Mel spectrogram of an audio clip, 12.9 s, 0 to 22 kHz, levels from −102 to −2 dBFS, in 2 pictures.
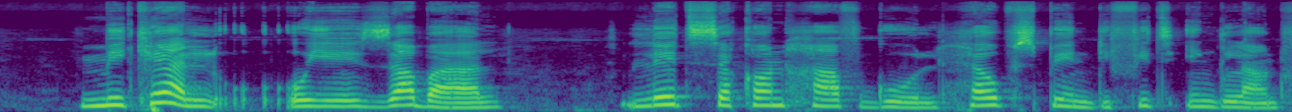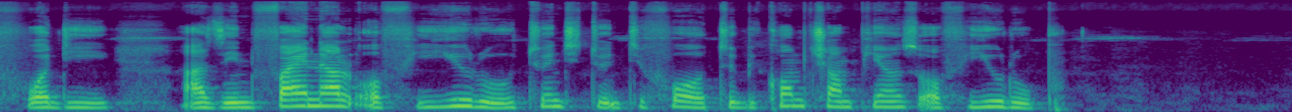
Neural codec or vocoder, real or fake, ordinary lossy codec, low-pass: vocoder, 48 kHz, 128 mel bands, Vocos; fake; none; none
